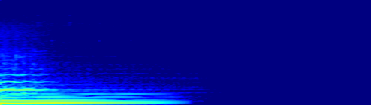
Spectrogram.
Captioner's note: none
